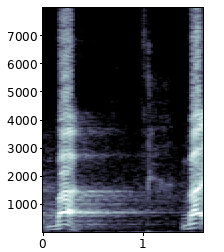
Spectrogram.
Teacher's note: tempat keluar hurufnya yaitu dari dua bibir yang menempel kemudian dihentakkan sedikit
